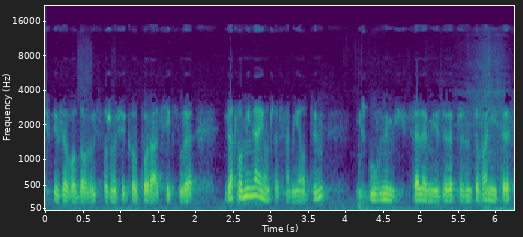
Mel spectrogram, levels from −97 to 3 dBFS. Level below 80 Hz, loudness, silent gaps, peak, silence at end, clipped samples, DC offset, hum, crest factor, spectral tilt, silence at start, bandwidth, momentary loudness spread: -52 dBFS; -22 LUFS; none; -4 dBFS; 0 s; under 0.1%; under 0.1%; none; 18 dB; -8 dB/octave; 0 s; 15 kHz; 9 LU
